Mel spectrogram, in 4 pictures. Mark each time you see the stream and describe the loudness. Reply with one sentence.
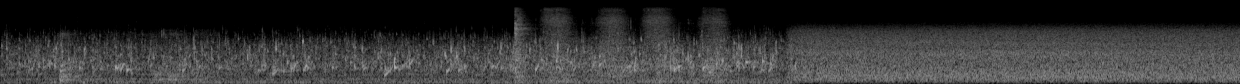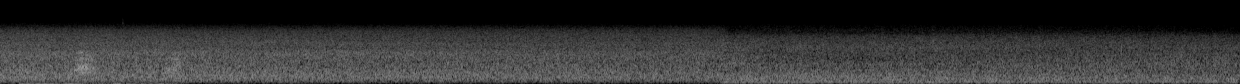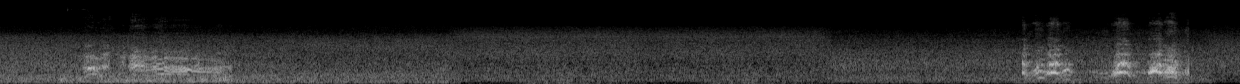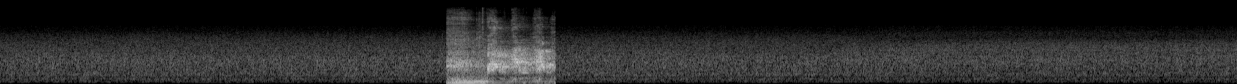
You can hear the stream from 0.0 to 49.5 s, getting quieter.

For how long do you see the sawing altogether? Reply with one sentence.
You can hear the sawing for 2 seconds altogether.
